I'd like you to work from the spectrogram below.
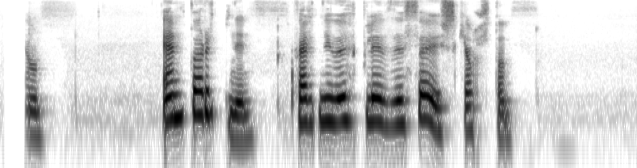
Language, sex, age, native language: Icelandic, female, 40-49, Icelandic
